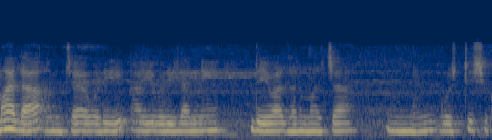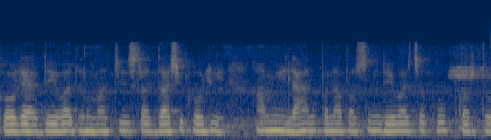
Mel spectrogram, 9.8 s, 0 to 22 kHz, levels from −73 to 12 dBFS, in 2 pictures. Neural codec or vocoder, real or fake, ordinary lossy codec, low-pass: none; real; none; 7.2 kHz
